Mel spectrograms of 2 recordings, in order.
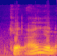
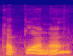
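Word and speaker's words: kation: Ada sebut cation, ada sebut cation.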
